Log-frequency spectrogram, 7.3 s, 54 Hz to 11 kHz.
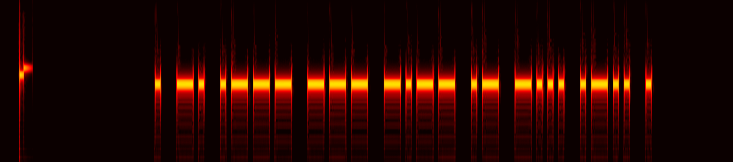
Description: Morse code, heard as a keyed tone, about 22 wpm, 700 Hz. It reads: ENJOYABLE
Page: Morse Code Ninja practice 22wpm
